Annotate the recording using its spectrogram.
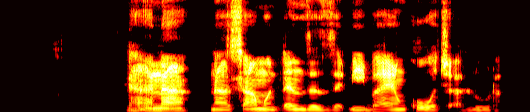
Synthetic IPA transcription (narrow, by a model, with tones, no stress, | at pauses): ɗaː˦naː˦ | naː˨saː˦mʊ˨nɗɐ˦nzɐ˨zːɐ˨ɓiː˦baː˦jɐ˦ŋkʷoː˦wɐ˨t͡ʃe˨ʔa˨lːuː˦ɽaː˨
